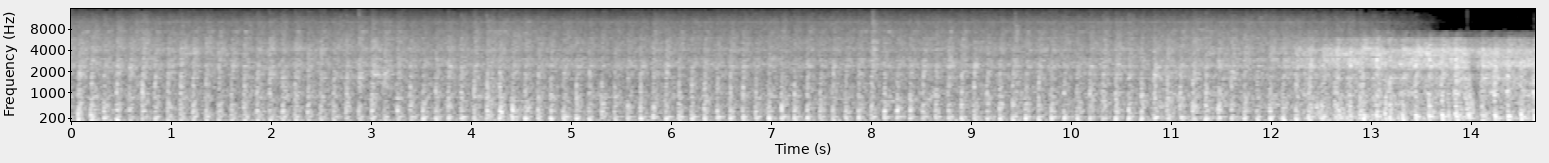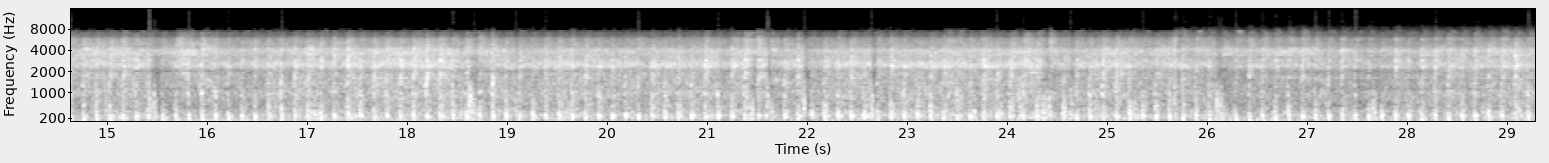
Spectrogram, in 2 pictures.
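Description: Passenger train coach running at speed: a steady rumble of wheels on the rails with a fast, even beat of wheel knocks. About 13 s in, the sound turns nearer and brighter, heard from inside the coach at a barred window.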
